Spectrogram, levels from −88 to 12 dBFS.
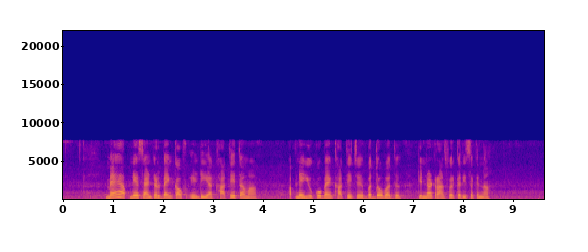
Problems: none marked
